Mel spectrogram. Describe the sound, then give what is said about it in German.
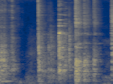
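A kitchen scale and bowl are lifted away partway through mixing, with a few sharp clatters and knocks of kitchenware coming in quick irregular bursts with no talking. “Ach so, die Waage können wir jetzt wegnehmen. Äh, ich heb mal hoch.”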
